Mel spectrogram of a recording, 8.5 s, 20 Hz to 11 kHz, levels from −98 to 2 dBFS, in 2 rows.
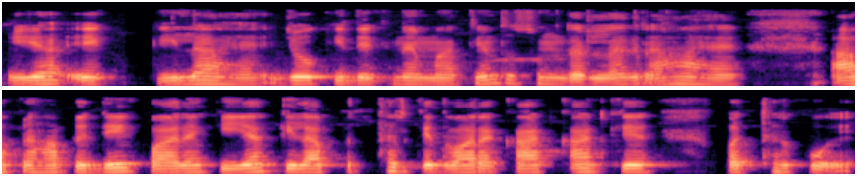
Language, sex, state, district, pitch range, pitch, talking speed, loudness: Hindi, male, Uttar Pradesh, Etah, 125-140 Hz, 130 Hz, 220 wpm, -17 LUFS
